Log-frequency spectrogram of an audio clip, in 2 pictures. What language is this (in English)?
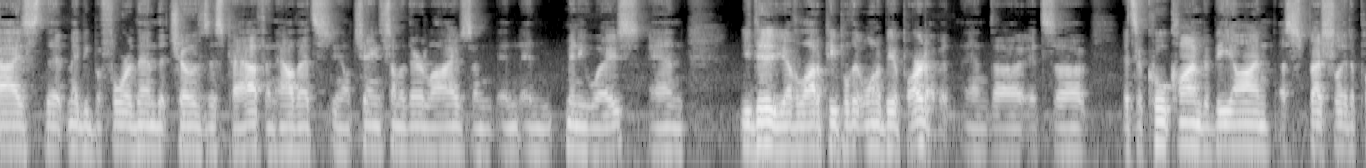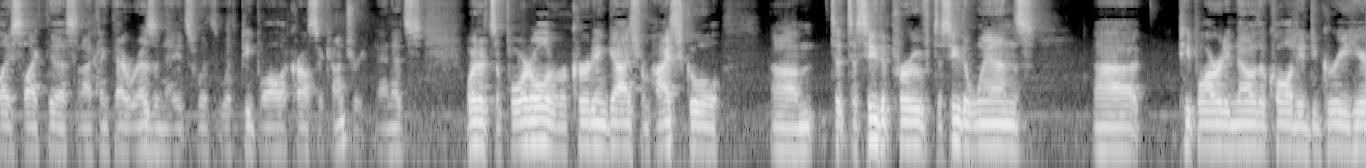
English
